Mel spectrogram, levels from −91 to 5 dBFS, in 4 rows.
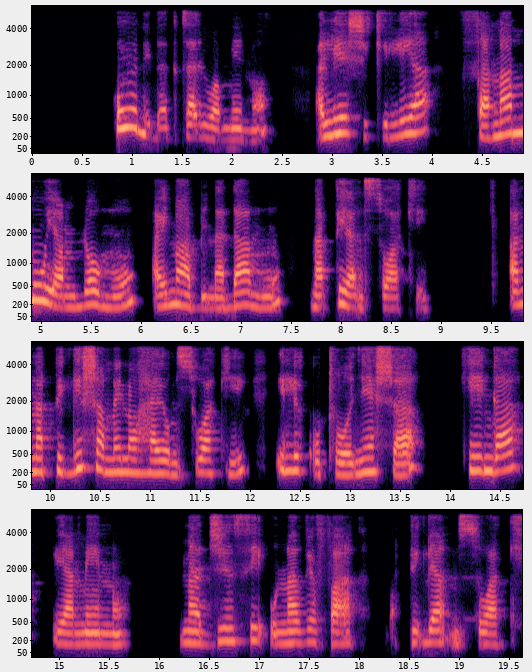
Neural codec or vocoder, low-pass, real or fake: codec, 32 kHz, 1.9 kbps, SNAC; 5.4 kHz; fake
